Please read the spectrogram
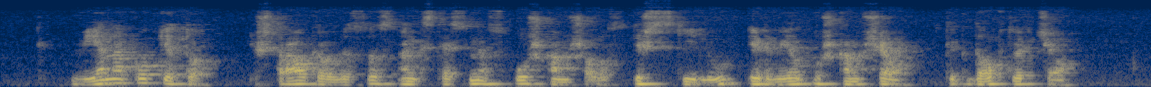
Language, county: Lithuanian, Marijampolė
